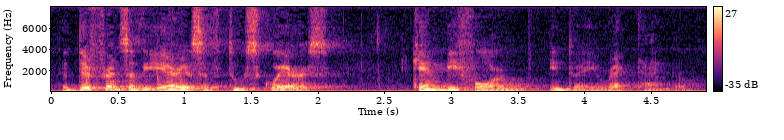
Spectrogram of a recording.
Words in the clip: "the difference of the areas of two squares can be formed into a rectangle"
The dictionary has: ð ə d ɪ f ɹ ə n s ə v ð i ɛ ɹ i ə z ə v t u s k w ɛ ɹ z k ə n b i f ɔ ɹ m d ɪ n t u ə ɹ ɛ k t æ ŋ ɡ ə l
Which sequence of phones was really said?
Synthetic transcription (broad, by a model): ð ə d ɪ f ɹ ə n s ə v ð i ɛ ɹ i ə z ə v t u s k w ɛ ɹ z k ə n b i f ɔ ɹ m d ɪ n t u ə ɹ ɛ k t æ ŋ ɡ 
